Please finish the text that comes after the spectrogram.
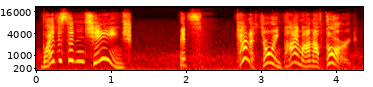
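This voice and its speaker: Squeaky, very high tiny fairy girl. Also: huge pitch swings, measured pace, background noise, heavily acted. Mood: curious, cheery. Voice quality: squeaky, childlike. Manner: refers to self in third person, exclamatory. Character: tiny excitable childlike fairy girl companion, cheeky and huffy. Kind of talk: animated video game voice acting. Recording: loud music behind the voice.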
